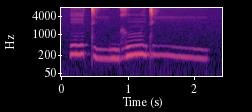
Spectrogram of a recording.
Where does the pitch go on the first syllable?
high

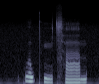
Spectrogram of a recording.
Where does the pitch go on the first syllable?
high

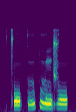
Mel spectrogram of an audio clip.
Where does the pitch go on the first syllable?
low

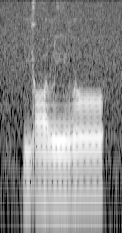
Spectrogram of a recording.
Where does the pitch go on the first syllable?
low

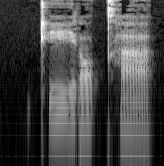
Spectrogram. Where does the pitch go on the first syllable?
falling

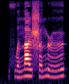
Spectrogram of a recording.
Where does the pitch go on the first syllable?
rising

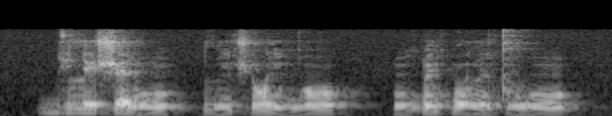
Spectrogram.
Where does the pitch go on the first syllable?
high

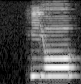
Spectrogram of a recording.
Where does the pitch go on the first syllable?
high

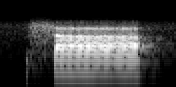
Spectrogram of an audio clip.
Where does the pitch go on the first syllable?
low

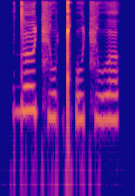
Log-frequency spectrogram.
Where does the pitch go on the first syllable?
high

